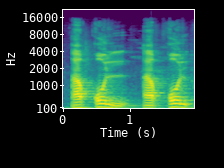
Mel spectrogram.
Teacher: قاف موٹا ادا کرنا ہے اور یہ لام کو باریک پڑھنا ہے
